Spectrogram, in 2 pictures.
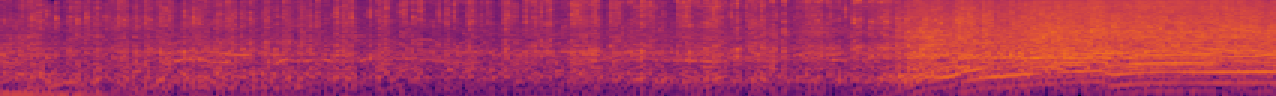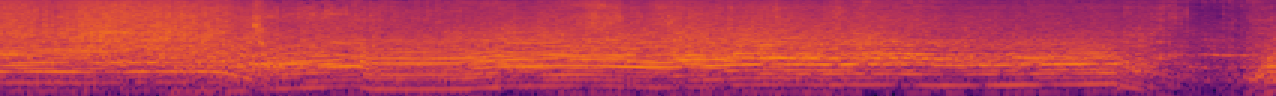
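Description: Drag-race car engine running rough and crackly at idle, then about six seconds in revving hard to high rpm. The pitch rises, holds and moves in steps for about ten seconds, then drops back sharply near the end.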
